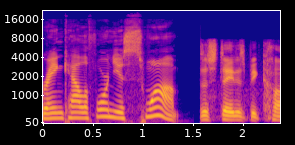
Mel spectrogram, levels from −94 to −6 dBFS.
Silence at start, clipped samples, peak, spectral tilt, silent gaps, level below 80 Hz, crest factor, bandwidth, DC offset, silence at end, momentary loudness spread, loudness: 0 s; under 0.1%; -6 dBFS; -3.5 dB/octave; none; -56 dBFS; 16 dB; 19.5 kHz; under 0.1%; 0 s; 6 LU; -22 LUFS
